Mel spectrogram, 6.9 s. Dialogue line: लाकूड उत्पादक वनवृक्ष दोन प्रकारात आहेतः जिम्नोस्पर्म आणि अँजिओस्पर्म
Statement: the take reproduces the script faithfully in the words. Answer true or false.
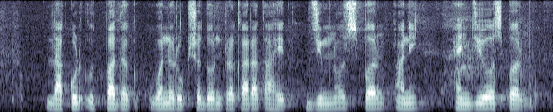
true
